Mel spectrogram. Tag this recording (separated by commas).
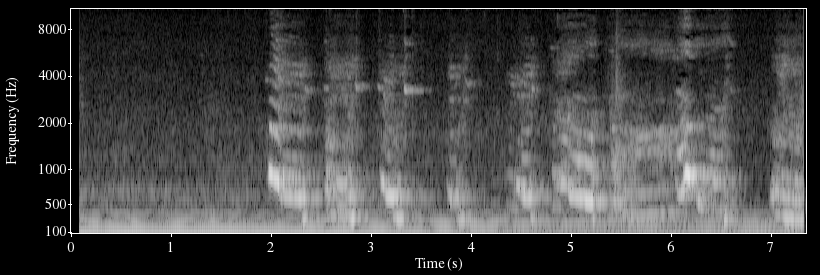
Animal, canids, pets, Dog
